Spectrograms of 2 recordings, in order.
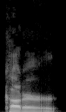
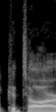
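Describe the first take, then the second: First: Qatar stressed on the first syllable, like "cutter"; Qatar with a short, reduced last syllable; alternative pronunciation. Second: Qatar stressed on the second syllable, kuh-TAR; Qatar with a long, stressed final "tar"; standard English pronunciation. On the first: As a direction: say Qatar as CUT-er. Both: Shown as a demonstration. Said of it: "however you wanna say it".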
